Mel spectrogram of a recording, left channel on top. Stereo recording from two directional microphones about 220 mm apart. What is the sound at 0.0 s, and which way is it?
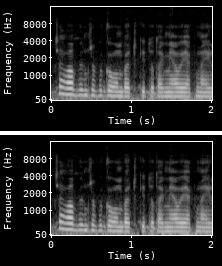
Speech, centre (ahead or behind).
